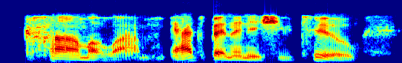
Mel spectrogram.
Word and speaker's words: Kamala: just say Pamela with a K. It's Kamala.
